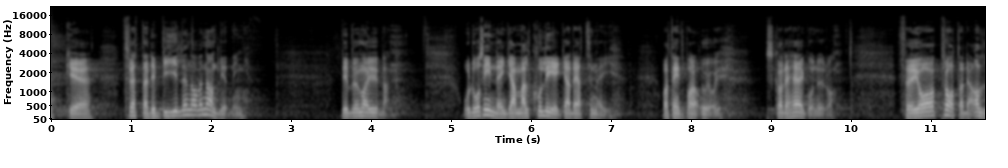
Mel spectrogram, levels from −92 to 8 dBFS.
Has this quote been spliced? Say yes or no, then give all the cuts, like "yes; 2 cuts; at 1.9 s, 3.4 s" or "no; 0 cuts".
yes; 4 cuts; at 4.1 s, 5.4 s, 8.1 s, 8.9 s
